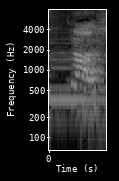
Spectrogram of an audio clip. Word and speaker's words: ত্রাস: ত্রাস ত্রাস, হ্যাঁ তৈর ফলাইটা ত্রাস, উচ্চারণটা একটু ভালো করে করতে হবে।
